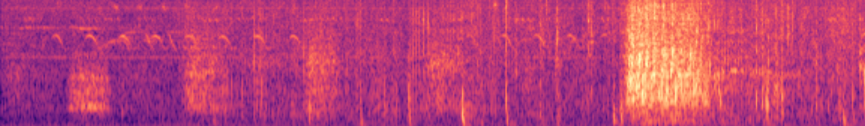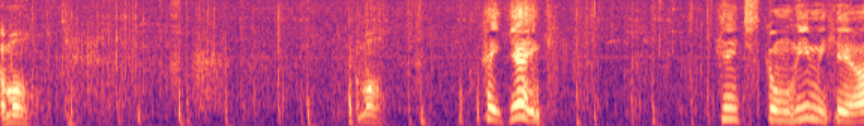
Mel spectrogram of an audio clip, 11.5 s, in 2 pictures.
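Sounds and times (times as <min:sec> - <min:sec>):
mare's hooves clip-clopping while ridden: 0:01.5 - 0:11.5
mare snorting: 0:04.1 - 0:05.4
speech: 0:05.8 - 0:06.3, 0:09.0 - 0:09.5, 0:10.6 - 0:11.5.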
